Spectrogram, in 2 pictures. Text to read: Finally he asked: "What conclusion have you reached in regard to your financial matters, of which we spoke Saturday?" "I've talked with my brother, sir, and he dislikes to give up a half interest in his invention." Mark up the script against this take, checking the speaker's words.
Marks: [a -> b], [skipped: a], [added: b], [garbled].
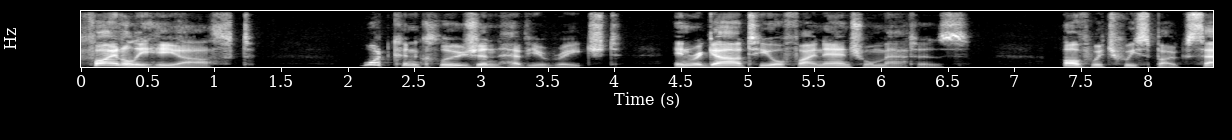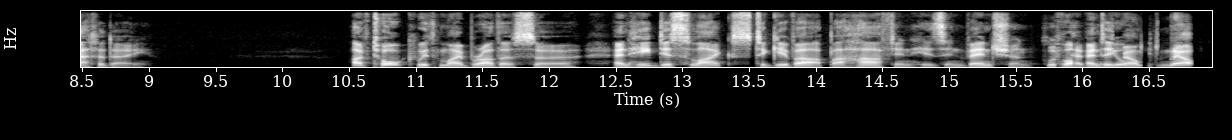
Finally he asked: "What conclusion have you reached in regard to your financial matters, of which we spoke Saturday?" "I've talked with my brother, sir, and he dislikes to give up a half [skipped: interest] in his invention." [garbled]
